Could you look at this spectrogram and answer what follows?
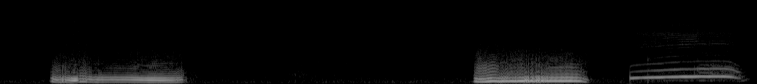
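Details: Sleeping cat snoring: loud, buzzy snores about a second long with quiet gaps between them, the last rising into a whistling tone.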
